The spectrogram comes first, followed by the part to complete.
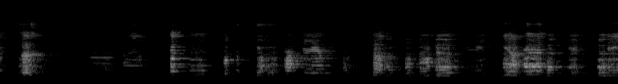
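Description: Spirit box app playing through a phone speaker: short, choppy fragments of voice-like sound, each cut off after a fraction of a second and followed by the next. The user reads these fragments as spirit words (captioned "speed bump", "freezer").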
